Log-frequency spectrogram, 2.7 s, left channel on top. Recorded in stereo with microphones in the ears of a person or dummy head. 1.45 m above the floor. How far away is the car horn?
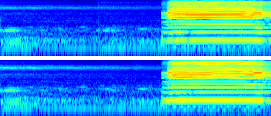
About 3.5 m.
